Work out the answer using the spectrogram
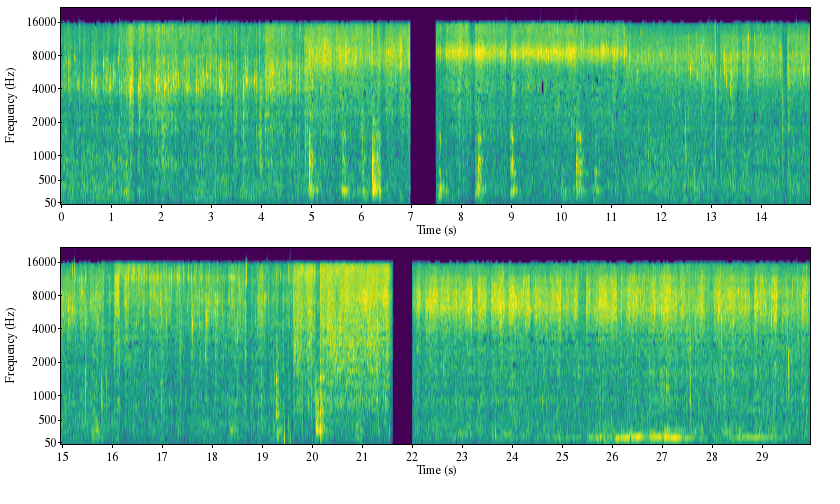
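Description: Onions and vegetables sizzling in hot oil in an aluminium kadai, with a metal slotted spoon stirring and scraping against the pan in scattered clicks. The sound breaks off briefly twice.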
